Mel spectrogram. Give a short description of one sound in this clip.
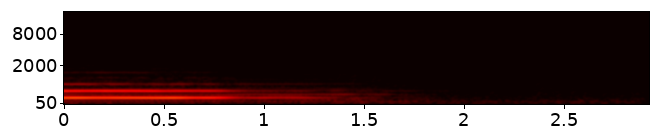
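A horn holds a long note that fades away in a large echoing hall.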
